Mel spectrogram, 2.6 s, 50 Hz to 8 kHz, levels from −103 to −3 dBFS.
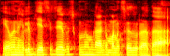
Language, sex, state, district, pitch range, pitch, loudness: Telugu, male, Andhra Pradesh, Annamaya, 115-130 Hz, 125 Hz, -18 LUFS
